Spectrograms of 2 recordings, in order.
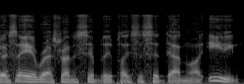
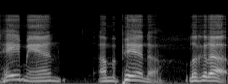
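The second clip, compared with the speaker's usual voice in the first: very loud, booming, drawn-out shout; 7 semitones higher, 8 dB louder than usual. Telling a joke, the panda answers the manager back, retelling the panda's yell. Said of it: "The panda yells back at the manager".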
